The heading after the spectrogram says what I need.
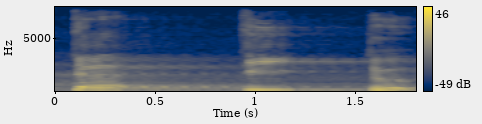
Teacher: Jangan sampai kebanyakan nafas yang keluar, jangan de, tapi de agak ditahan. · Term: dal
